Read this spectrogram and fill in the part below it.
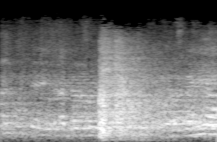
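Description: A ball is kicked with a sharp thud in an echoing hall.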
